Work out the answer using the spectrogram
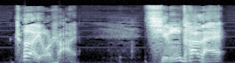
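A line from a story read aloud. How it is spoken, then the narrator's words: Laughing, amused. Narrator (Chinese): 贺龙一笑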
